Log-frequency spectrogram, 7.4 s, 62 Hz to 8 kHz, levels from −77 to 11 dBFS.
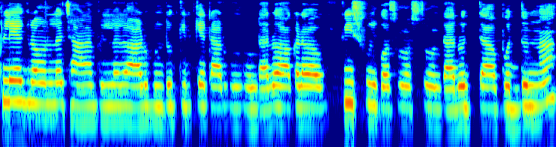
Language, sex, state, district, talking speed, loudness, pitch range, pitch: Telugu, female, Andhra Pradesh, Chittoor, 135 wpm, -16 LUFS, 230-245 Hz, 240 Hz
